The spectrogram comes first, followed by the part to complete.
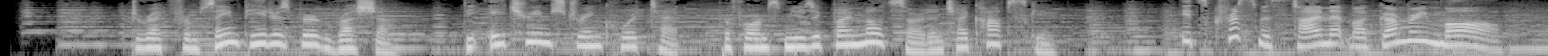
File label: Commercials Short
